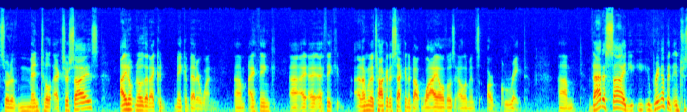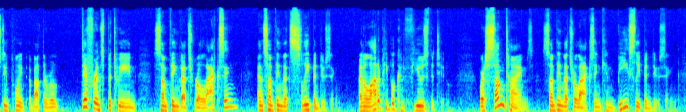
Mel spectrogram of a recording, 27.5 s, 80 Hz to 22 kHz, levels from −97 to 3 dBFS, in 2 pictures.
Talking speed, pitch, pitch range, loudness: 160 wpm, 115 Hz, 100-135 Hz, -22 LUFS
